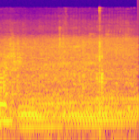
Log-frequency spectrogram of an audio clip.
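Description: Steady low mechanical hum, like a motor running, with one faint click about one and a half seconds in.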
